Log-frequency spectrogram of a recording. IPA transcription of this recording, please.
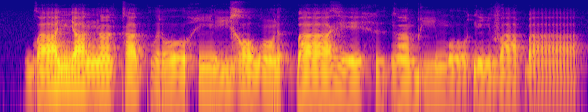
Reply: ɡʷ aː˨˦ ɲ a˧ ŋ ã˧ k a˨ kʷ ə˨ ɾ oː˧ h ĩ˨ ɾ iː˦ ɣ ɔ˧ w ɔ̃˨ ɾ ə˨ ɡ͡b aː˧ ɣ eː˨ h ɨ˧ ɡ ã˦ b iː˦ m oː˨ ɗ ĩ˨ v a˧ ɓ aː˨

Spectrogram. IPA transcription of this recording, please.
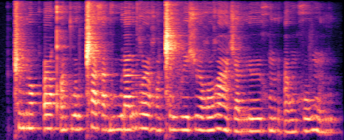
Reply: ǁ ũ r ɔ̃ q ʔ øː qʼ ã tʷ a w ǁ a x a ɡ uː ɾ a r ʁ øː χ ɔ̃ ǁ e w v e ʃ øː ʁ u ʁ ãː ʃ a r øː x ũ r ʔ ã w ũ x o v ũ r

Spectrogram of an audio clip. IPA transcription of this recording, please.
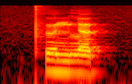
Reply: pʰ ɵ˨ n l ɐ˨ k̚

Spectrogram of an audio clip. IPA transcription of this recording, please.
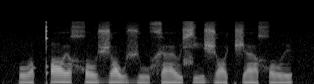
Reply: o˨ qʼ ɒ˦ ɪ̯ χ o˧ ʒ ɒ˦˨ w ʒ u˨ x æ˧ ʊ̯ ɕ i˧ ʒ ɒ˧ t͡ʃ æ˦˨ χ o˦ ɪ̯

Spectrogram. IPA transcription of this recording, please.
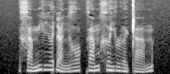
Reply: x a˨˩˦ m j i˧ ə̯ ɗ a˨˩˨ n ɣ ɔ˧˥ k a˧˥ m x ə˧ j ɹ ə˨˩ j ʈ a˨˩˦ m

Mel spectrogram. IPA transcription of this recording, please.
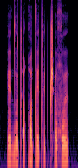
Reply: e d̪ o tʼ i qʷ ɛ t̪ e tʼ ɨ t t͡ʃʼ ɛ χʷ ɨ

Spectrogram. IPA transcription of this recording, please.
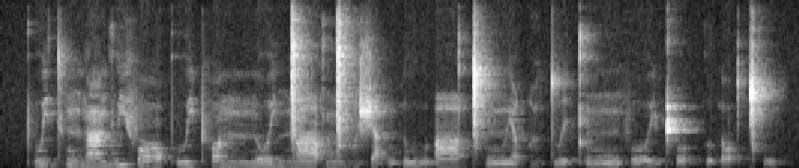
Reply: pʼ u j tʰ ũ ɡ ã ɡ ṳ j f ɔː pʼ u j pʰ ɔ nː o j ŋ͡ǀ ɑː ʔ ŋ͡ǀ ɑ̤ ʃ a ʔ u ʔ ɾ uː ʔ ɑː ǀʰ ũː j qʷ e̤ tʷ e kʼ ũː f oː j ʈʰ o ʔ k ʊ ʔ ɾ ɔ ʔ ǀʰ u

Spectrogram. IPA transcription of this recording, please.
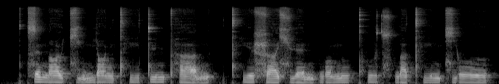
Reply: t͡s ə˥˨ n ɑ˥˨ ʊ̯ t͡ɕ ḭ˨˩ m j ɑ˥˨ ŋ t̪ʰ i˨˦ t̪ y˦ n pʰ a̰˨˩ n | t̪ʰ i˨˦ ʂ ä˨˦ ɕ ɥ ɛ̰˨˩ n p w ɔ˦ n̪ u˦ kʰ u˦ t͡sʰ w ä˨ t̪ʰ i˦ n t͡ɕ j o˥˨ ʊ̯

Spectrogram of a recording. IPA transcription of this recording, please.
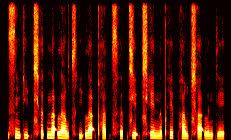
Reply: s ĩ˧ k i˨ ʔ t͡ɕʰ ə˦ t̚ n̪ a˦ ʔ l a˧ w t͡sʰ i˨ ʔ l a˦ ʔ pʰ a˨ t̚ t͡sʰ ə˨ t̚ ɕ e˦ ʔ t͡ɕʰ e˥˧ n ə˥˧ pʰ e˦ p̚ h a˧ w t͡ɕʰ a˨ ʔ l ə˨˩ ŋ k e˧

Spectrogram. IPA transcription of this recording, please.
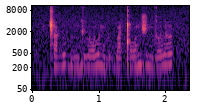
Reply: ǁ a ɦ ɵ ɡ ə ŋ ɡ ɪ l ɔ l ʌ ŋ ɡ ɵ b a ǃ ɔ n d͡ʒ ɪ n d ʌ l ɐ

